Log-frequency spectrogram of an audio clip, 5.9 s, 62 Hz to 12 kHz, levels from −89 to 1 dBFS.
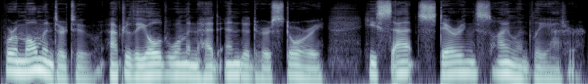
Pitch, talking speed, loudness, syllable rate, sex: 105 Hz, 195 wpm, -19 LUFS, 5.0 syllables/s, male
